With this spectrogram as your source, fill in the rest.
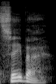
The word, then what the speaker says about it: Cboe: Au is the best place yeah so it's not an acronym it's pronounced Sabo as we''ve been saying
